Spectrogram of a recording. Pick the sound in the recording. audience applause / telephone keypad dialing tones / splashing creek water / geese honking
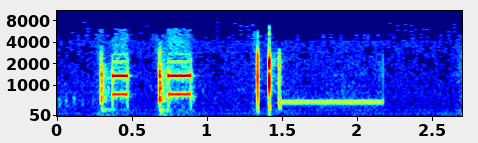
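telephone keypad dialing tones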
